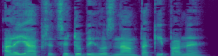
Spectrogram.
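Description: A man doing a squeaky, timid female house-elf. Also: steady tone, natural voice. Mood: awed. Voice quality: squeaky, trembling. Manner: fearful, deferential, keeps saying sir.

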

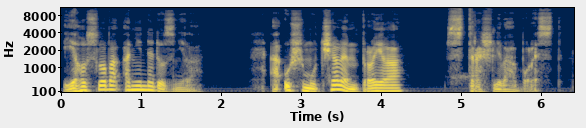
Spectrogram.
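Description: A man narrating an audiobook with a lively, expressive reading. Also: lowish voice.

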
